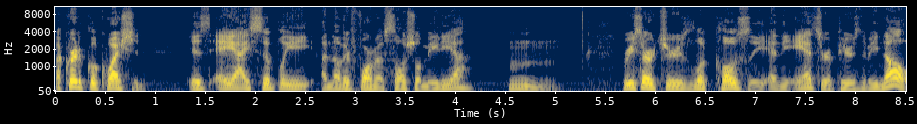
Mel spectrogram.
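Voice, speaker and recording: In a very clean recording with a silent background, a man with an unremarkable speaking voice talks at a moderate pace and medium pitch, using lively intonation. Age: 60s. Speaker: nurse, health news podcast host. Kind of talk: scripted health news explainer. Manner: reads script with casual asides.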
